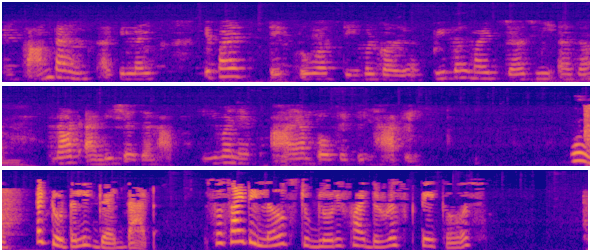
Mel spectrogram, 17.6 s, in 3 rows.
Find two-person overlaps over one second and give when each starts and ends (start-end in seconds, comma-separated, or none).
none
